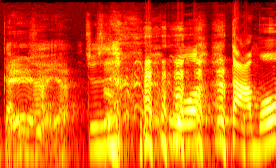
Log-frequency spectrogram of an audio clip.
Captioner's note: laughter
